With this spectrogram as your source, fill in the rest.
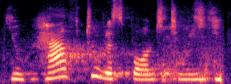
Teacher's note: So when I said have, I made a pause before that. You have to, a sudden pause, a quick pause.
